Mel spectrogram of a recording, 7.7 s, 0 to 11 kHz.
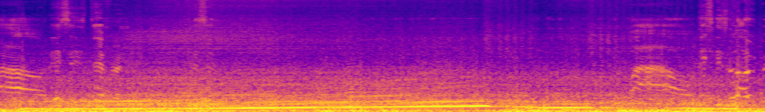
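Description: A turbocharged 311 bhp Renault Clio 172 Cup, weighing 980 kg, spins its wheels and accelerates hard in-car, the engine note climbing loud and steady with turbo whine, while occupants talk over it.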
